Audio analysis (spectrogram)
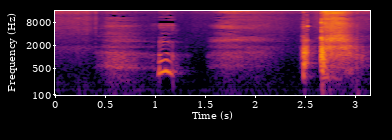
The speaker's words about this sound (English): I'm going to just sneeze right in your ear. I'm not going to edit that out. I'm going to sneeze in your ear.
